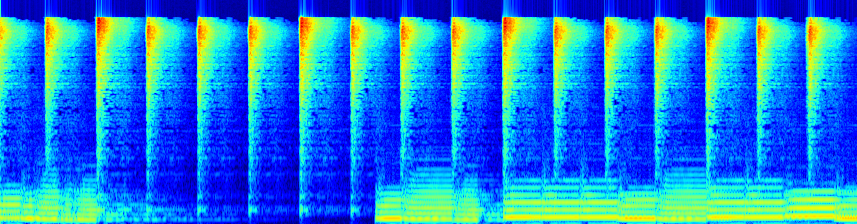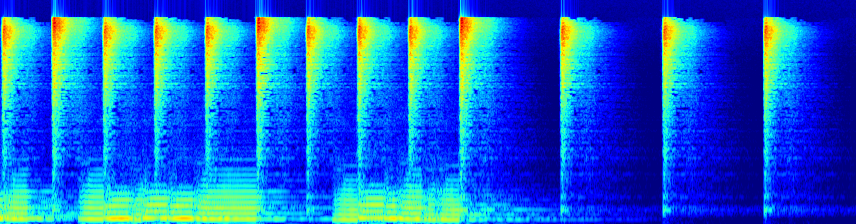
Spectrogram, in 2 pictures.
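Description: Tuba playing a pop melody in phrases with short rests, over a steady ticking percussion track of about two ticks a second. The tuba drops out about two seconds before the end while the ticks carry on.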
